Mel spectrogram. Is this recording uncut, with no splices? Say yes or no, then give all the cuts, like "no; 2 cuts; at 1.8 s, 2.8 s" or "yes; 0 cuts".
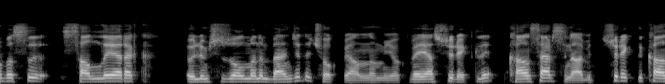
yes; 0 cuts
